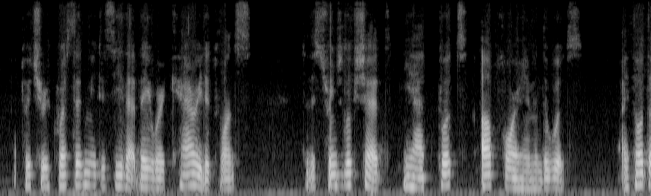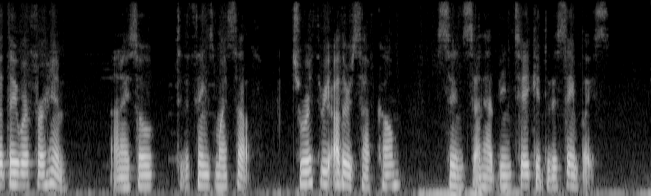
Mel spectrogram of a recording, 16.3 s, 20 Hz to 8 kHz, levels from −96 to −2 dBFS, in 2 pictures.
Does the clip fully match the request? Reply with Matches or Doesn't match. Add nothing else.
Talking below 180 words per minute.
Doesn't match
